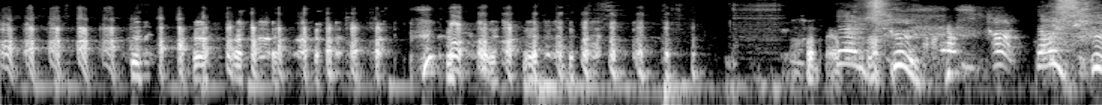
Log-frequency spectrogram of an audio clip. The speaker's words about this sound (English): Oh, sorry, I sneezed there.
